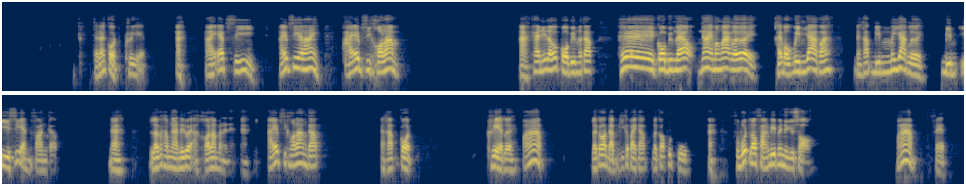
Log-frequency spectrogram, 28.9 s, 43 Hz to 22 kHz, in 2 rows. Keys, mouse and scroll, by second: 0.4 click, 0.5 click, 0.7 click, 2.5 click, 4.7 click, 6.5 click, 10.1 middle click, 10.4-10.7 scroll down 2, 11.3-11.6 scroll up 2, 12.2-13.2 scroll down 6, 14.1-14.4 scroll down 2, 15.6-16.4 scroll up 4, 16.9 middle click, 18.3 click, 22.2 click, 23.8 click, 24.0 click, 24.9 p, 25.2 click, 26.7-28.2 typing, 28.8 middle click.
